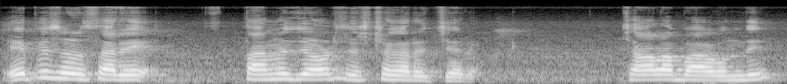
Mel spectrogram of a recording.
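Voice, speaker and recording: Chatty woman with a higher voice. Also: a little fast, darkish tone. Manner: chatty, keeps asking viewers to comment. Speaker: reality show commentator. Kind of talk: casual opinion commentary.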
